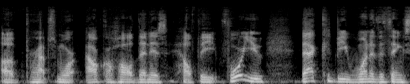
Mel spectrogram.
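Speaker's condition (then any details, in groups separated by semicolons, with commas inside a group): No condition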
